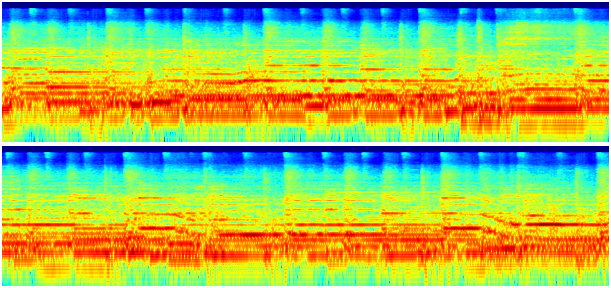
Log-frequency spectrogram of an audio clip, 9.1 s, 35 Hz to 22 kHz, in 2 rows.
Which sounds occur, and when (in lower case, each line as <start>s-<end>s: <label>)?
0.0s-9.1s: music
